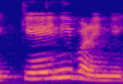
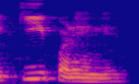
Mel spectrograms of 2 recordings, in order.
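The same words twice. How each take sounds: First: के said as the wrong short vowel; के, not की; wrong reading के. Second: की with long ee, said low and soft; की read right, long vowel; correct की. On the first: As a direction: read के wrongly on purpose. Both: Shown as a demonstration. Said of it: "ये देखिए".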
